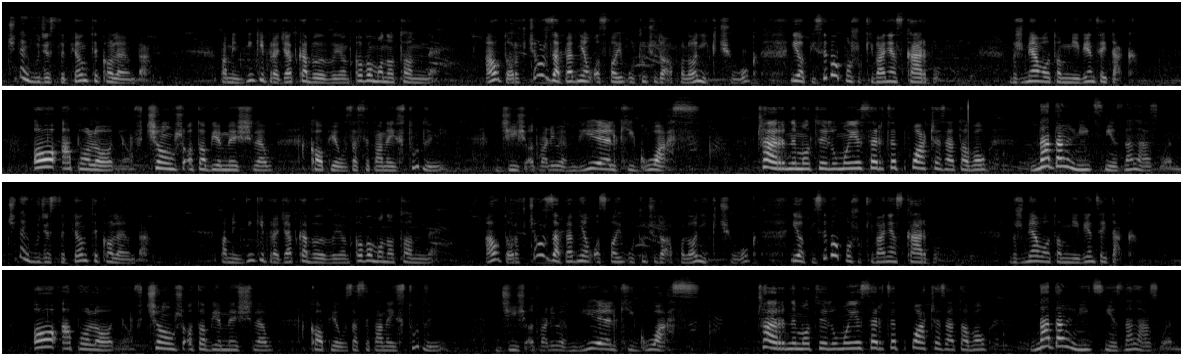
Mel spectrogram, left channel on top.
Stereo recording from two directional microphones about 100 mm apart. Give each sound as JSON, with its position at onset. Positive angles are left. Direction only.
{"t": 0.0, "sound": "speech", "side_deg": -40}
